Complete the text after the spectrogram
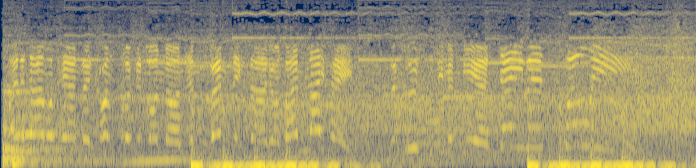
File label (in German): Ansager; Quantum Leap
